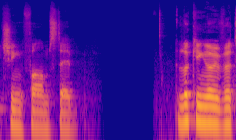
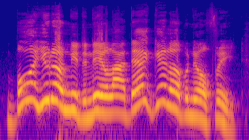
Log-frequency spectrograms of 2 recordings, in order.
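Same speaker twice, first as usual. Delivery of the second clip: high, loud, hearty farmer; Bob; 11 semitones higher, 6 dB louder than usual. Acted. Farmer telling a kneeling wrestler to get up, high and loud. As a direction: wave off the begging, high and loud. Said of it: "at Erg and just being like".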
